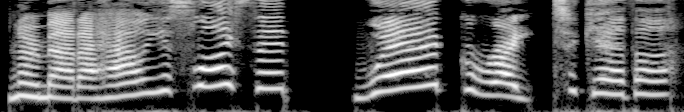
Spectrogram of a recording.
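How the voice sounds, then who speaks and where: Casting: eager, quirky young alien mouse girl for a game, sweet-natured, with very lively intonation and a close, dry sound. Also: very high voice, unhurried, no echo, heavily acted. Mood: tender. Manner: bubbly, earnest, quirky, affectionate. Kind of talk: dating game character voice lines.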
